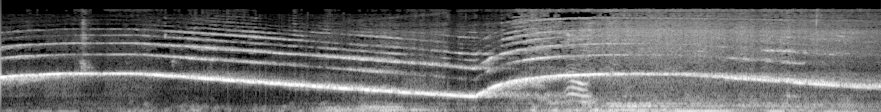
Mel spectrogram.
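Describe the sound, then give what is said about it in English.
A fire engine siren wails as it drives by. Its loud tone slides slowly downward, then jumps and climbs again, over a low rumble of road traffic. “It's a fire department. Wasn't even the police.”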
